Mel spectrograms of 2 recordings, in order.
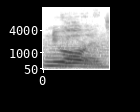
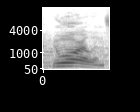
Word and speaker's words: New Orleans: It's like new like new and then or like what you row a boat with and then lens like a camera lens. That's how you say it. New Orleans. And you put the emphasis on that or.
